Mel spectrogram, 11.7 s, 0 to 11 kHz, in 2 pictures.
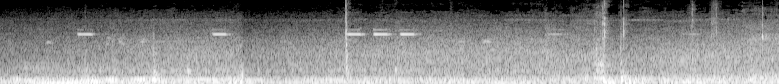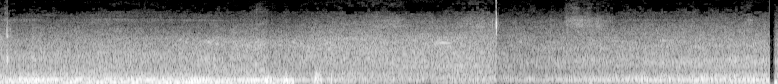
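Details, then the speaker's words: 7.3 diesel van, running again after starter replacement: low, even diesel rumble with steady clatter and a few handling clicks. Normal, healthy idle. "[Music] [Laughter] that's a healthy 7/3 you guys already know"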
